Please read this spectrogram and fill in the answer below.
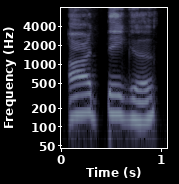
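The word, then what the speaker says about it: Arcega: And we we just signed JJ Arthega, that's the way to pronounce it, Arthega Whiteside, from the Philadelphia Eagles / Seattle Seahawks.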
